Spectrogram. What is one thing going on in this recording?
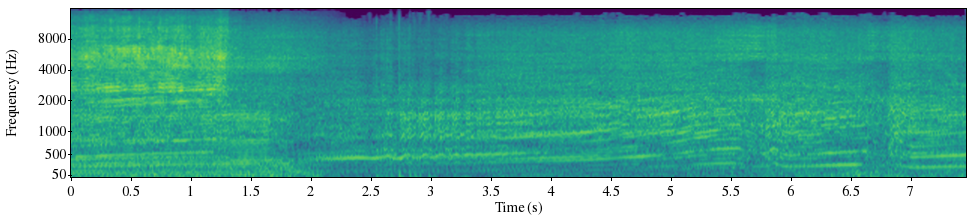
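A motorcycle engine hums close by, its pitch slowly rising and then dropping with each gear change.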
